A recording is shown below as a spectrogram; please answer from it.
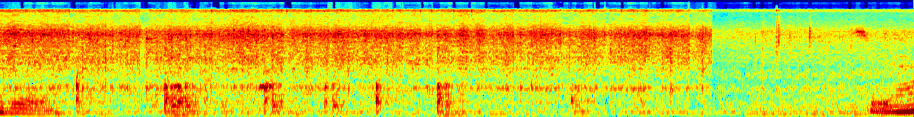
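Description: Garlic, chili and ginger paste sizzles hard in a hot pan for a prawn machboos, a loud continuous hiss with stirring scrapes that briefly drops and swells again near the end.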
